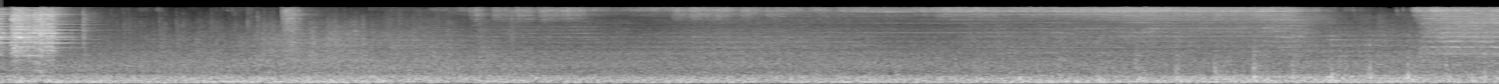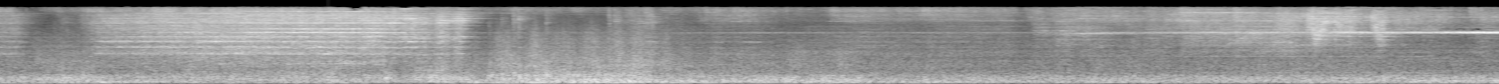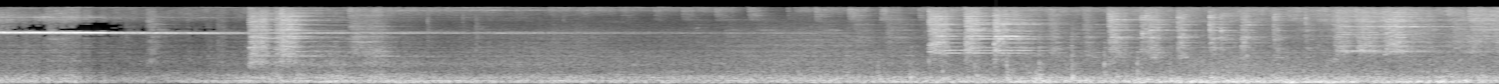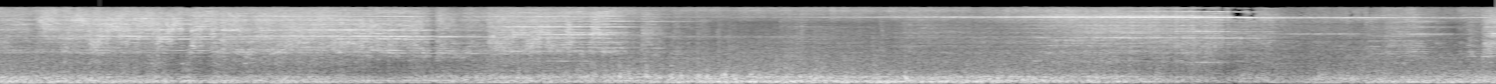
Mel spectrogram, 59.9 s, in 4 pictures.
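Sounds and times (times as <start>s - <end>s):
freight train wheels rumbling: 0.0s - 59.9s
high-pitched wheel squeal: 14.2s - 19.8s, 25.4s - 36.3s, 45.0s - 51.7s, 54.4s - 59.9s.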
